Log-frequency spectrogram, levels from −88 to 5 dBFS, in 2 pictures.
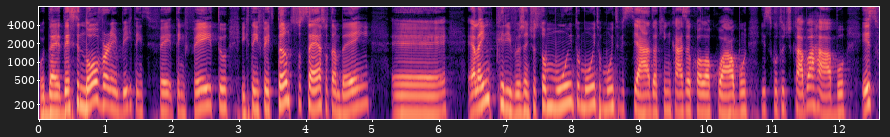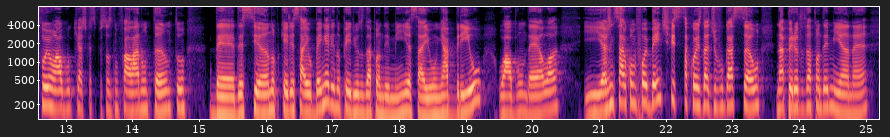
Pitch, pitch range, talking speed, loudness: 165 Hz, 150-185 Hz, 205 wpm, -15 LUFS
